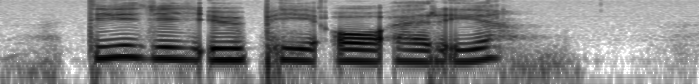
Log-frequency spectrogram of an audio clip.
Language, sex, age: Swedish, female, 56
